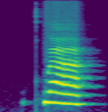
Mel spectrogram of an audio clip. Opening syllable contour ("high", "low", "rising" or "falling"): falling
